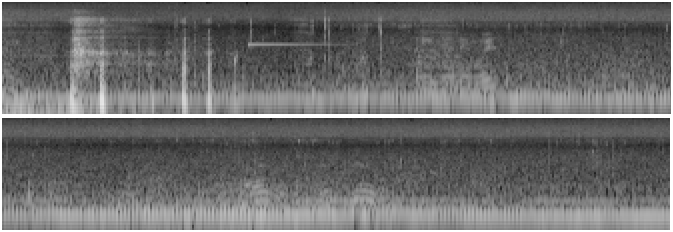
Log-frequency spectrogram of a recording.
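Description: Steady low hum of a bass boat's motor, with a few sharp knocks on the boat in the first second and a half and a short laugh. A brief high beep comes about two seconds in.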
